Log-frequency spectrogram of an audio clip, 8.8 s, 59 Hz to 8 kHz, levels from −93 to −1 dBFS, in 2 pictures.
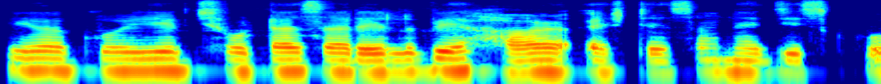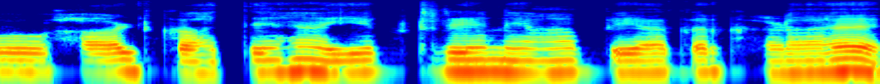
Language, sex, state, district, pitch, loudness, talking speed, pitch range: Hindi, male, Bihar, Gopalganj, 120 Hz, -25 LUFS, 145 wpm, 115-125 Hz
